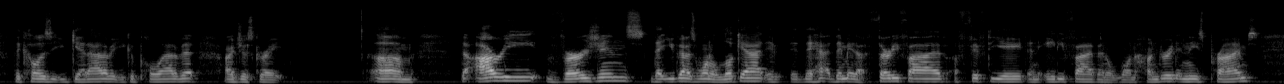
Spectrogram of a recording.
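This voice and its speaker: Speaking at a fairly quick pace, a man with a Boston accent uses a medium pitch. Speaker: photography YouTuber. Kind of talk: gear review. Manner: casual, filler-heavy; enthusiastic.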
